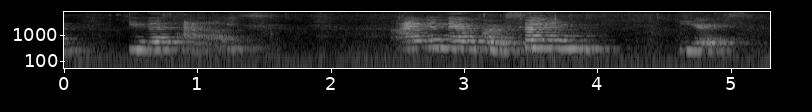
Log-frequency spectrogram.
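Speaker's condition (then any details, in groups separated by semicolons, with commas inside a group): Cerebral palsy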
